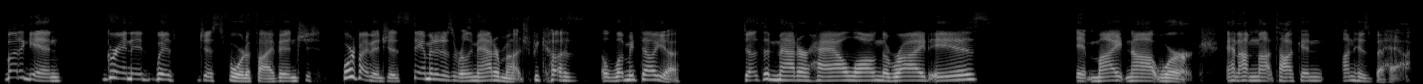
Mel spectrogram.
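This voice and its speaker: A woman's voice: on the low side, a little slow, smooth, no room sound, studio quality. A woman co-hosting a podcast, telling a story in casual chat and cracking crude jokes with a laugh. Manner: bawdy, joking, laughs often. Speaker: podcast co-host.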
